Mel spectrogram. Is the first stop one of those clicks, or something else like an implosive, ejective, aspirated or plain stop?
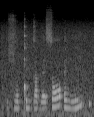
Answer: click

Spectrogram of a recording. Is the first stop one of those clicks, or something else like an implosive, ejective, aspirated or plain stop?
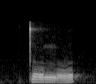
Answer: plain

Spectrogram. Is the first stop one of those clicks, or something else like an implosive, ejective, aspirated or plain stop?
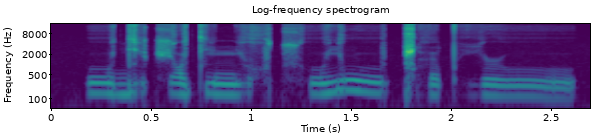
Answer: plain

